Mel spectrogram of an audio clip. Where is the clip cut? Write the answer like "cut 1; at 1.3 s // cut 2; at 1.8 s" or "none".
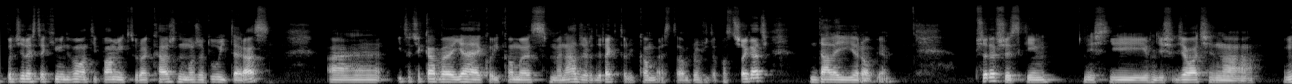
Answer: cut 1; at 2.1 s // cut 2; at 6.9 s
